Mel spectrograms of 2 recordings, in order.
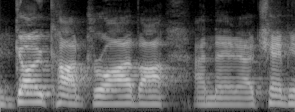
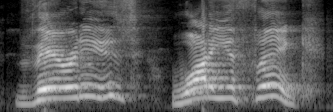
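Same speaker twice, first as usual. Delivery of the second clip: high, loud, patchy American manager; wavering American accent; 9 semitones higher, 7 dB louder than usual. Acted. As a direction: proudly reveal it in unsteady mock American. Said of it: "His accent goes in and out".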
